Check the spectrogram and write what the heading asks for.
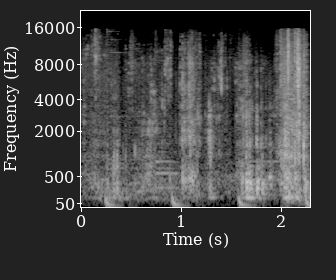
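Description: Inflated latex balloons being handled: rubbing and squeaking against each other, with irregular soft knocks, as a balloon nozzle is wrapped and tied.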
